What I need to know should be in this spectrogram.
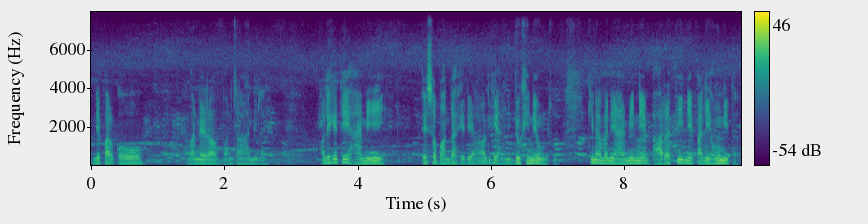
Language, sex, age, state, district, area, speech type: Nepali, male, 45-60, West Bengal, Darjeeling, rural, spontaneous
